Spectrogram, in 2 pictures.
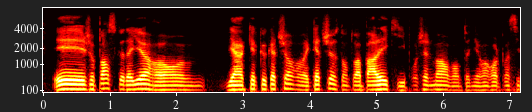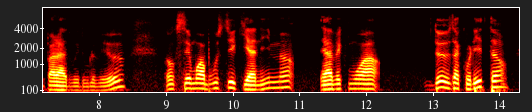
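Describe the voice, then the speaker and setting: A man with an unremarkable speaking voice holds a medium pitch and ordinary pitch variation while talking at a fairly slow pace. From southwestern France. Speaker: wrestling podcast host. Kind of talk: casual chat.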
